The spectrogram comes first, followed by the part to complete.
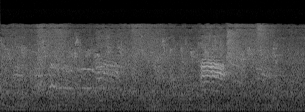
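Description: Crows calling faintly in open air, with one louder, harsher caw about four seconds in.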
